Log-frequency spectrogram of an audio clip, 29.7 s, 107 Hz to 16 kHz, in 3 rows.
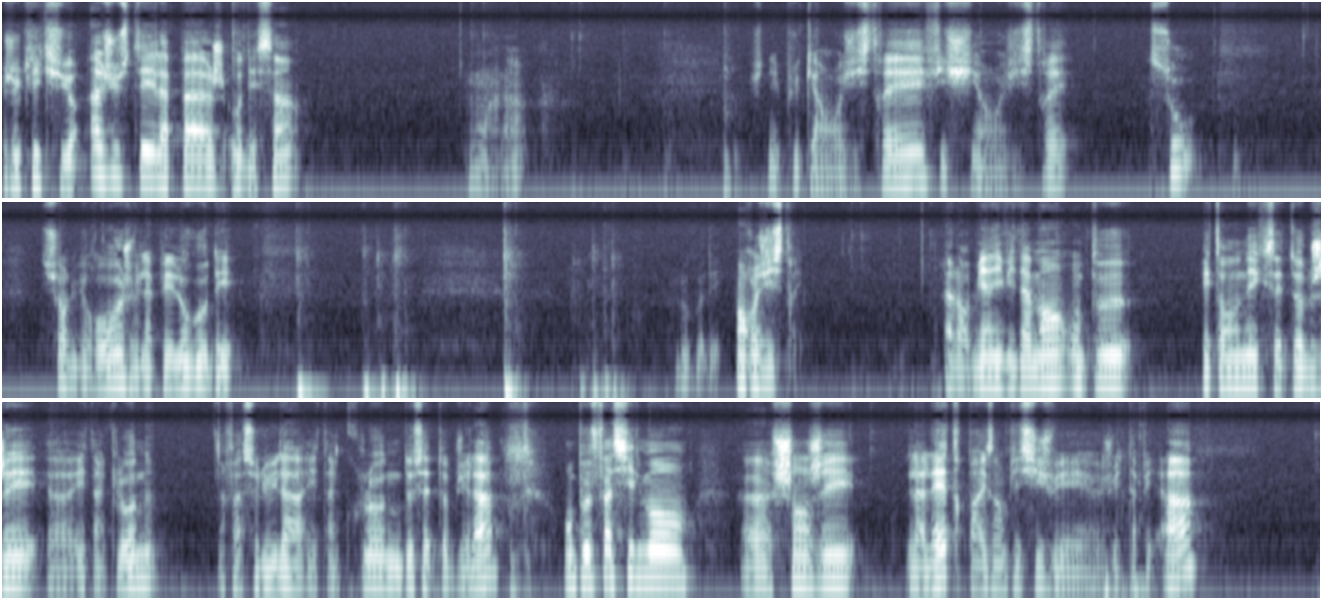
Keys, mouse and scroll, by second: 1.9 click, 3.7 click, 4.4 click, 4.8 middle click, 7.0 click, 8.7 click, 10.7 click, 11.3 click, 12.3 l, 12.7 o, 14.5 shift+d, 15.5 click, 16.4 click, 17.9 click, 26.3 click, 27.4 click, 28.3 shift+a.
